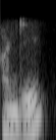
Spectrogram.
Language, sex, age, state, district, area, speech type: Hindi, male, 18-30, Madhya Pradesh, Jabalpur, urban, conversation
